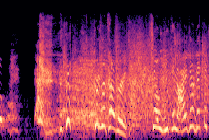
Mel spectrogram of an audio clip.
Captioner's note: laughs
